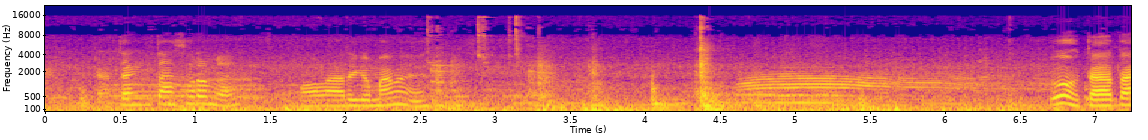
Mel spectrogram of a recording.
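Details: Giant cattle being unloaded from a truck amid a lively crowd; drawn-out, even low moos stand out between overlapping human voices, with shouting and vehicle rumble throughout.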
